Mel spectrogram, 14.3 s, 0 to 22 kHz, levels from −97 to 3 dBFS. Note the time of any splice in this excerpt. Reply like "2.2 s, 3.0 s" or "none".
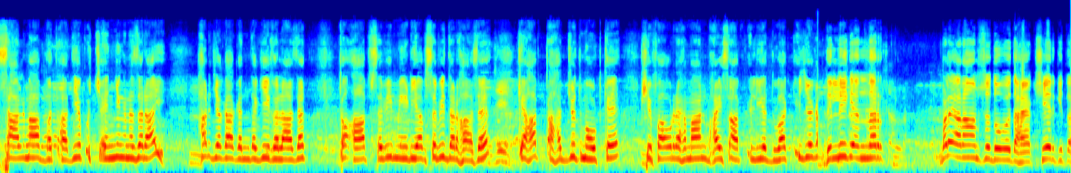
10.9 s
